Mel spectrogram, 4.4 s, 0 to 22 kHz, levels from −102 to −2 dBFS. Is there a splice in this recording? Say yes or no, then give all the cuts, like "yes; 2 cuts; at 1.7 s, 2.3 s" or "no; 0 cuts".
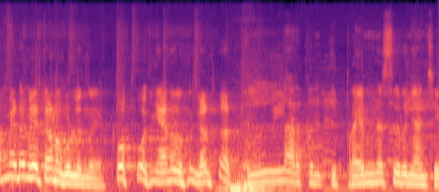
yes; 1 cut; at 2.4 s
